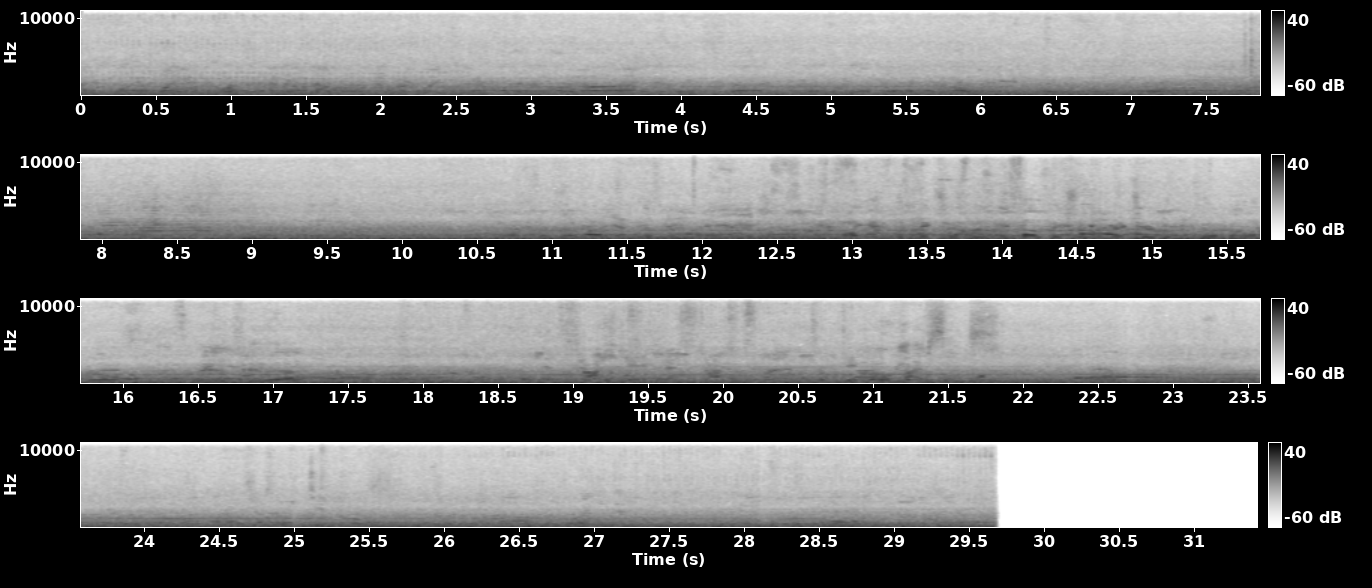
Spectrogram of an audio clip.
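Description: Steady low machine hum with indistinct voices talking over it; the sound cuts off suddenly just before the end.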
